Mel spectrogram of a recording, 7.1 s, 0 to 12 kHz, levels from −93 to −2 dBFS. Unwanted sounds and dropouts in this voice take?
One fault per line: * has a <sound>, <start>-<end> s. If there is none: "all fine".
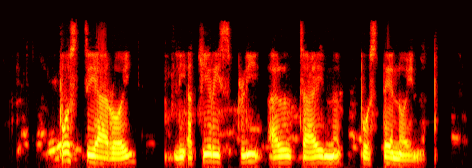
all fine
